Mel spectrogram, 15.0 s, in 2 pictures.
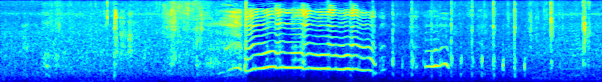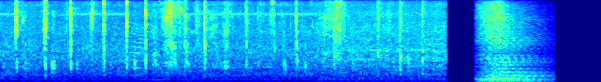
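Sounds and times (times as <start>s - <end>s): person chewing with lip-smacking: 0.6s - 3.2s, 4.4s - 13.0s.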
